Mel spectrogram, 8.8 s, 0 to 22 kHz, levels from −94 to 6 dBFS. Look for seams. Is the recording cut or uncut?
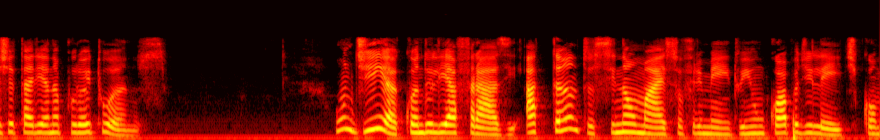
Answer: uncut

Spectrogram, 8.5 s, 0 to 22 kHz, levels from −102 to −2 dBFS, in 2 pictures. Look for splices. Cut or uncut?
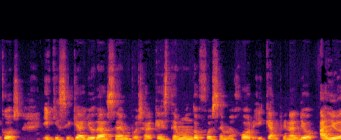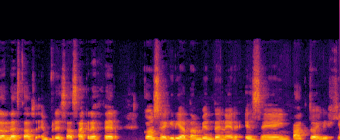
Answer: uncut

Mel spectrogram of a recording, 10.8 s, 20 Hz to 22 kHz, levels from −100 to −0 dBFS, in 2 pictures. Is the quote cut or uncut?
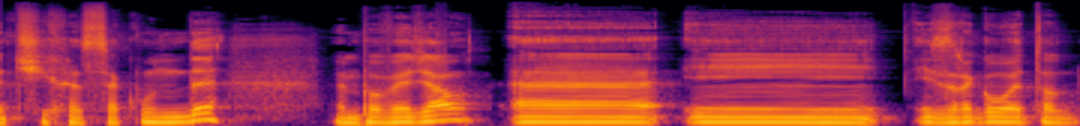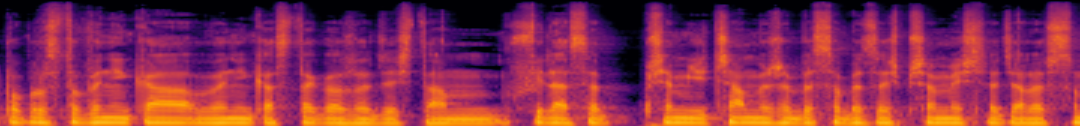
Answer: cut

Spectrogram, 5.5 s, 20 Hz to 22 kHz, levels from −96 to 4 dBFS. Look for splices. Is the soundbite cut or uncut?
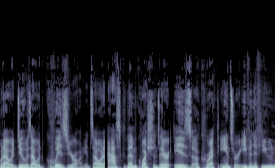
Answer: cut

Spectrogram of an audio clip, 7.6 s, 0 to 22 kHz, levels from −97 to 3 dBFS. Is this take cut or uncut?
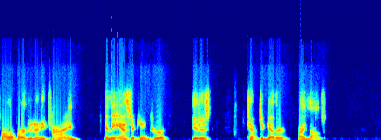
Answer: uncut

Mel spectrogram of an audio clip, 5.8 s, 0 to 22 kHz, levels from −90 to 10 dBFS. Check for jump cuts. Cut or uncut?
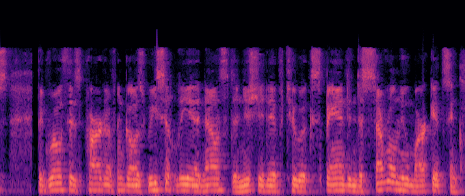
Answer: cut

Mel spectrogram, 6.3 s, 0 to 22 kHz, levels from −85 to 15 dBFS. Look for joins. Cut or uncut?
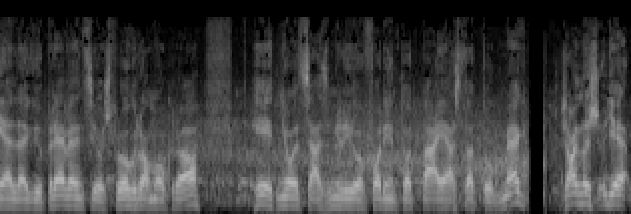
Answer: uncut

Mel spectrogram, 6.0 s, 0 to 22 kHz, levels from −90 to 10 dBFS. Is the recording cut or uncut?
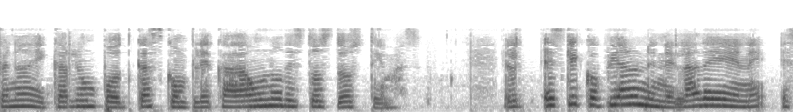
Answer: cut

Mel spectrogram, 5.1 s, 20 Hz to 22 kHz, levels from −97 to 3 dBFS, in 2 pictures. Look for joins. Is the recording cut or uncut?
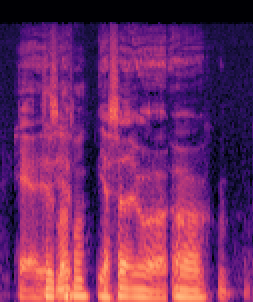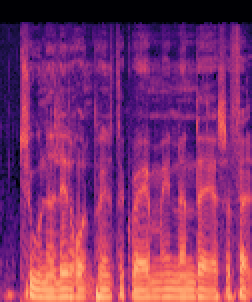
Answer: cut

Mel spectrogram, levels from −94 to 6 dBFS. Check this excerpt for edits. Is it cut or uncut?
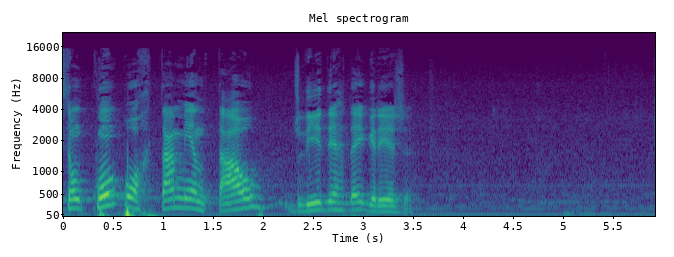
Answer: cut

